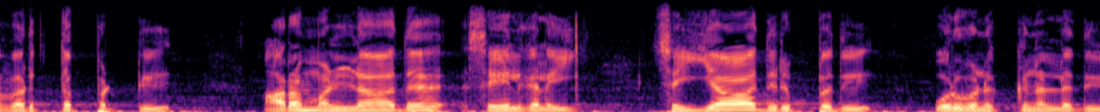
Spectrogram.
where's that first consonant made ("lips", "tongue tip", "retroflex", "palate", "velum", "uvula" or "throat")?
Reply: lips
